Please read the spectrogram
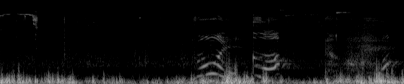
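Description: Wind buffeting the phone's microphone in a steady low rumble, with a brief high-pitched voice calling out about two seconds in.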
